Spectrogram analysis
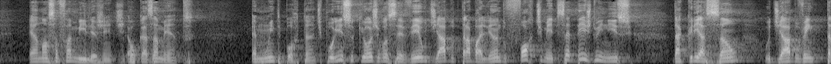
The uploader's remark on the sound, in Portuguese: na Igreja ABA Blumenau (Transmitido ao vivo)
